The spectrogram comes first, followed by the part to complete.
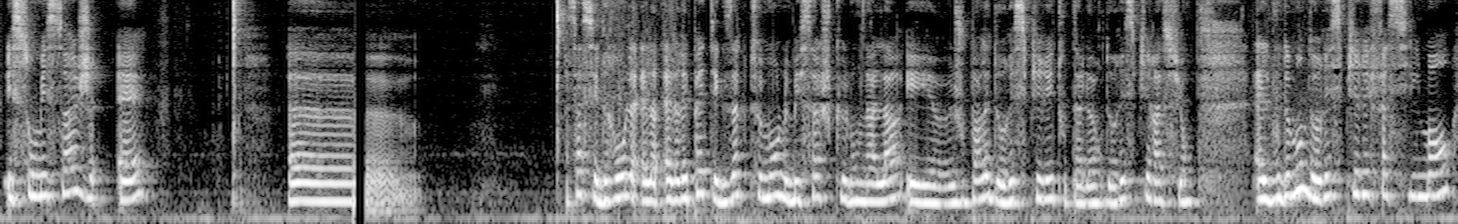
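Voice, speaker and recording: A woman talks through a tarot reading in a relaxed, chatty way, pausing often with little fillers. Her voice sits a touch high. Now and then she drops to a soft, breathy near-whisper for an aside. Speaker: tarot reader. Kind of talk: casual spoken tarot reading.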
